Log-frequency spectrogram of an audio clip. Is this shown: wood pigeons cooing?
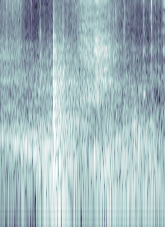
no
